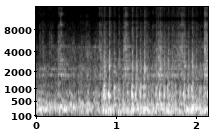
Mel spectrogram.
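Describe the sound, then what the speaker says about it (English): A 180 horsepower tractor engine in Farming Simulator 19 idles with a steady low rumbling drone, close and continuous. "I want you to hear the engine on this thing, because it is absolutely beautiful"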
